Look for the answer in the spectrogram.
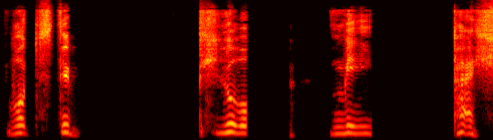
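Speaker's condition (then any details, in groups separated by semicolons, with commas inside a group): Cerebral palsy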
